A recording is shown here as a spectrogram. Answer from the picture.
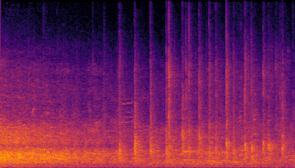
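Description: A large audience laughing, loudest at the start and slowly dying away, with a few sharp claps in the second half.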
